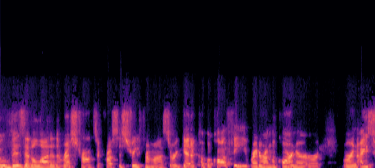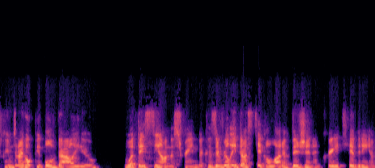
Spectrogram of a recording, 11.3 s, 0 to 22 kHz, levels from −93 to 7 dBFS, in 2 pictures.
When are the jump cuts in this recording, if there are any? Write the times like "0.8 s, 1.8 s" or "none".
5.8 s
